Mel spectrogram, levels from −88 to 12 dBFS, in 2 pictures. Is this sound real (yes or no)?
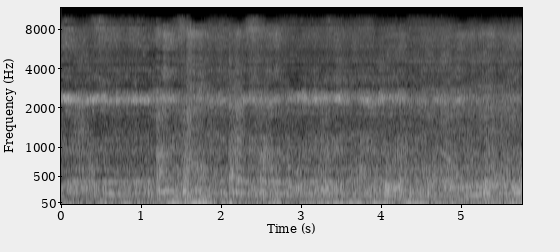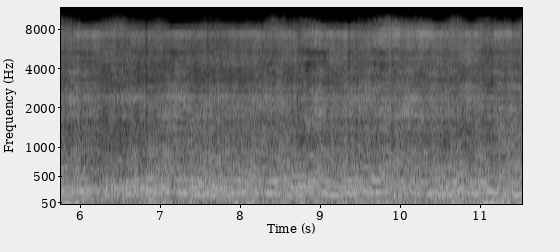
no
